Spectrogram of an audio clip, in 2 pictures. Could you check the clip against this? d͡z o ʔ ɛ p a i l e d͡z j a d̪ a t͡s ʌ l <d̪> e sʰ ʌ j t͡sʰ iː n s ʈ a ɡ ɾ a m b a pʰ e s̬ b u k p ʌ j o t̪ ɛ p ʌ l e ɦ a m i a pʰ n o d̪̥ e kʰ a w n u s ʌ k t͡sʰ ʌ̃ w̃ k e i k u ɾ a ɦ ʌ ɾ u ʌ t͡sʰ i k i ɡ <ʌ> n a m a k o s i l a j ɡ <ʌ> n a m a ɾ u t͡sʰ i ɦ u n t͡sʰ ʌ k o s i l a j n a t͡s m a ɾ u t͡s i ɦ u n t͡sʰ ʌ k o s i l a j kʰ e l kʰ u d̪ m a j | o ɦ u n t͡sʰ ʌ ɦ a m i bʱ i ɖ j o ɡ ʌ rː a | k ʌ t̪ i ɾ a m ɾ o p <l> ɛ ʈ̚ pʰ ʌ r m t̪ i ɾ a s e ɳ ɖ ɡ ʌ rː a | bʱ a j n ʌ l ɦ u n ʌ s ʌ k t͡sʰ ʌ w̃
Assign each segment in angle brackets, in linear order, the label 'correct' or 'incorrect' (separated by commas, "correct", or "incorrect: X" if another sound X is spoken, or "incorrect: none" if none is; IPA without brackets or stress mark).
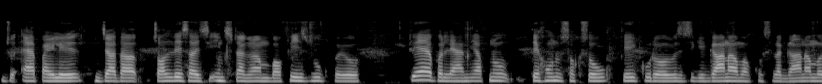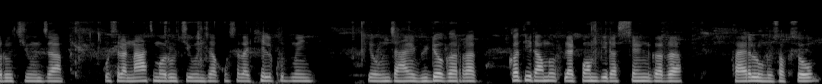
correct, incorrect: a, incorrect: a, correct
